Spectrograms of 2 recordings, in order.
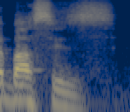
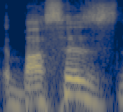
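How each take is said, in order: First: "বাসেস" said "bas-siz"; SIZ ending. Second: First "বাসেস" with a full E, "bas-sez"; SES ending. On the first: Teacher giving the spoken form, "siz" on "বাসেস". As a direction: use a short I in the last syllable of "বাসেস". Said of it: "সেজগুলা সিজ হবে". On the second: Teacher showing the wrong form, "sez" on "বাসেস". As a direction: sound the E at the end of "বাসেস". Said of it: "বাসেস না হয় বাসেস". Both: Shown as a demonstration.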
